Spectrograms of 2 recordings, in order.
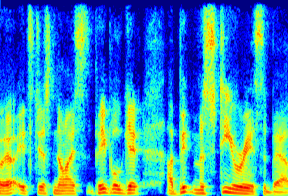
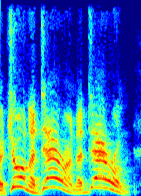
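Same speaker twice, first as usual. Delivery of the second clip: imitating a fan calling out, pitched much higher; thrilled mock shout of recognition in the street; excited fan yell; 13 semitones higher than usual. Fan spotting him in public, calling his name in mock excitement. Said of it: "yells Darren at me in this really excited way".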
